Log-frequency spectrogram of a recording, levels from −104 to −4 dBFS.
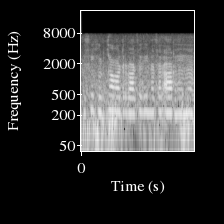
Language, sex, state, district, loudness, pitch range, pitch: Hindi, female, Chandigarh, Chandigarh, -18 LUFS, 145-225 Hz, 220 Hz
